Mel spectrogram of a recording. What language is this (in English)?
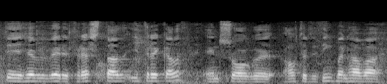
Icelandic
